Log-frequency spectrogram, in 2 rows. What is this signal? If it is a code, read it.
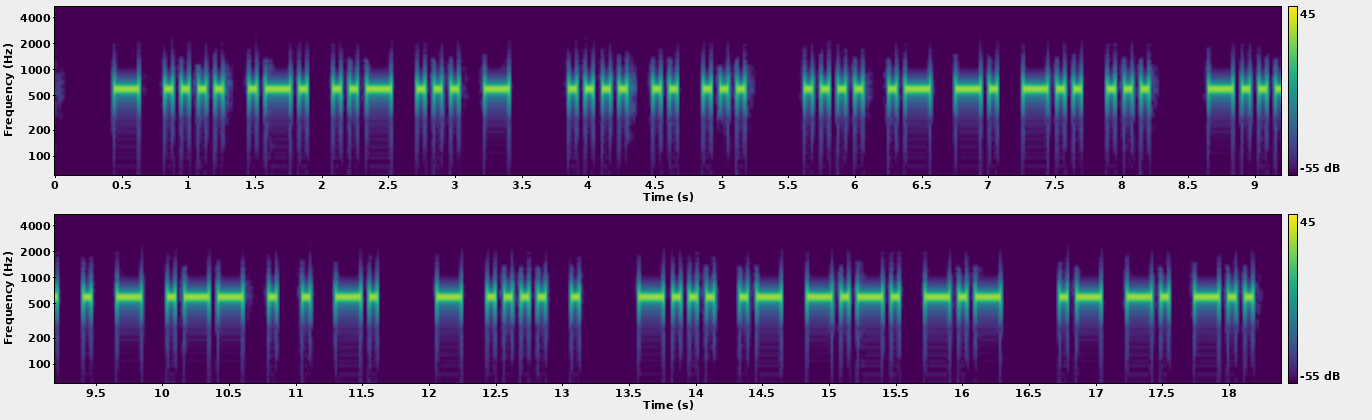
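Morse code, heard as a keyed tone, about 19 wpm, 600 Hz. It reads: THRUST HIS HANDS BETWEEN THE BACK AND
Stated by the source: Morse code at 19 wpm from CW med Gnister, reading Ken Follett's novel Never in English.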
